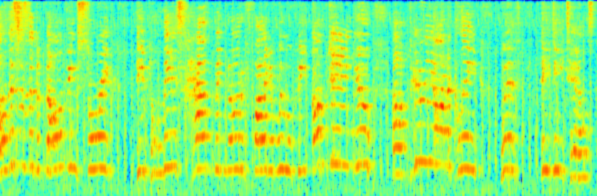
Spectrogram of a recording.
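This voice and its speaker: An extremely high, squeaky put-on character voice from a woman, fairly quick, with noticeable background noise. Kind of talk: parody TV news report. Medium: comedy sketch. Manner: hesitant, filler-heavy.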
